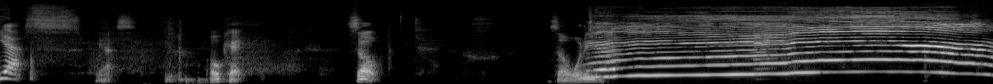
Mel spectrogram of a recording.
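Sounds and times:
speech: 0.0 - 2.6, 3.5 - 3.9, 5.5 - 6.6
electronic alarm blaring: 5.9 - 9.9.

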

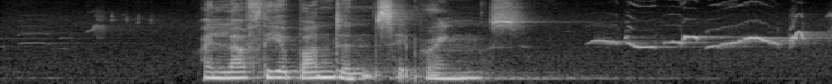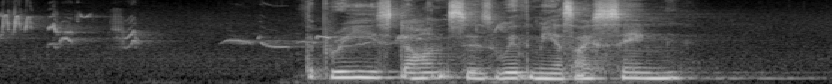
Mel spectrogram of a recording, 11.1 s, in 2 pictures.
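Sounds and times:
speech: 1.4 - 3.5, 7.7 - 10.2
blackbird singing: 3.9 - 7.8.

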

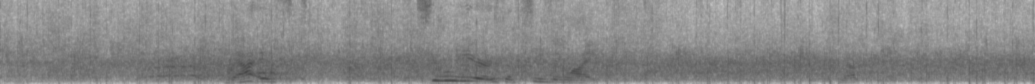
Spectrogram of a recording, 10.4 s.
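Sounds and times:
room audience applauding: 0.0 - 10.3
speech: 4.3 - 6.2.

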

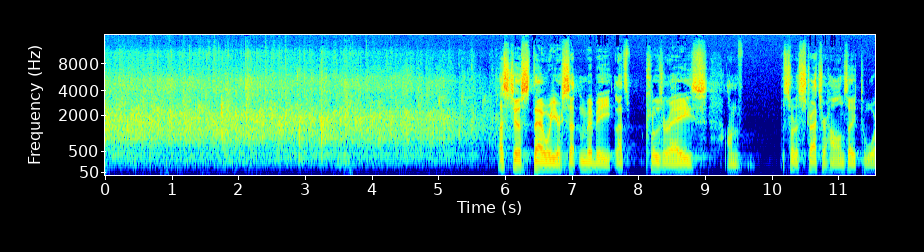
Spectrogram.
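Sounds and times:
audience applause: 0.0 - 6.3
speech: 5.9 - 9.6, 10.2 - 11.5.

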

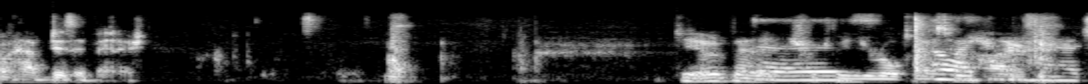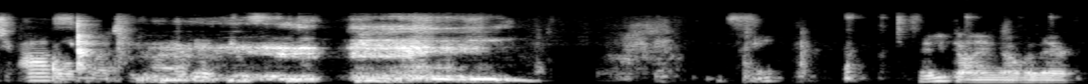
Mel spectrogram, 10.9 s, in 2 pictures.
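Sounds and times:
speech: 0.2 - 0.9, 1.5 - 2.8, 3.4 - 10.8
person clearing throat: 6.3 - 8.2.

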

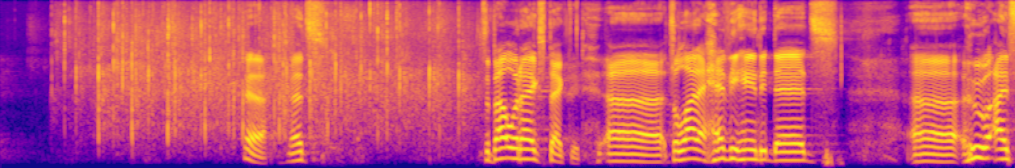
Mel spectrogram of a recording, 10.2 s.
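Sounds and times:
audience round of applause: 0.3 - 6.1
speech: 2.4 - 3.4, 4.8 - 8.5, 9.1 - 10.1.

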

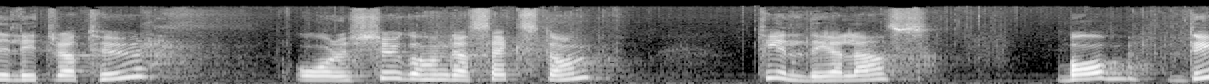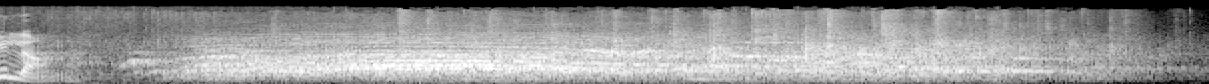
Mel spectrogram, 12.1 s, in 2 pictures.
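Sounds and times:
speech: 0.0 - 0.9, 1.5 - 3.1, 3.8 - 4.7, 5.3 - 6.6
audience cheering in a hall: 6.6 - 12.0.

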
